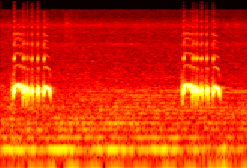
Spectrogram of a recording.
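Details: Local zebra dove cooing to coax other doves into singing: two bright phrases of rapid, pulsing coo notes ending in a longer note, a little over two seconds apart, over faint hum.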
